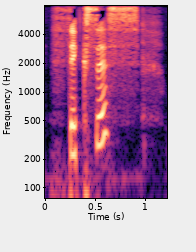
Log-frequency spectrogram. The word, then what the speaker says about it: thix: the fact that it's like thix, like thick, that's how I would probably remember it.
